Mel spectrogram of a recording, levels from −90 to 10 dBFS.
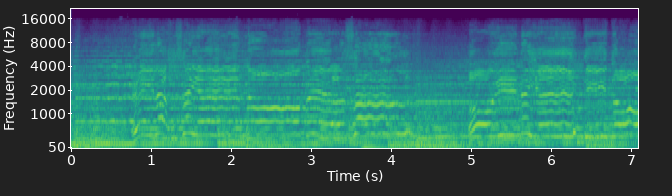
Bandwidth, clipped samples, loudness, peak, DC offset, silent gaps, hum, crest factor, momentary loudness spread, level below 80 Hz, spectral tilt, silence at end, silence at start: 14.5 kHz; under 0.1%; -11 LUFS; 0 dBFS; under 0.1%; none; none; 10 dB; 3 LU; -32 dBFS; -4.5 dB/octave; 0 s; 0 s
